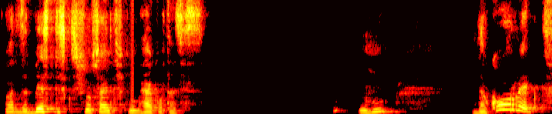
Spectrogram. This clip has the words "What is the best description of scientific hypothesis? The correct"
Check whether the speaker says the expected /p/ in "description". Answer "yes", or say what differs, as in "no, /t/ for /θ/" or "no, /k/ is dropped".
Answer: no, /p/ is dropped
